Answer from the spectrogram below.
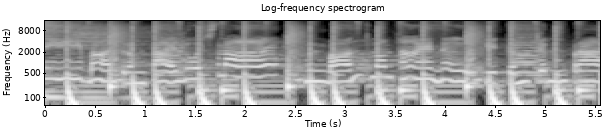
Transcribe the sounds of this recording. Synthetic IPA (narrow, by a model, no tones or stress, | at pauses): iɓaət̪rəmt̪aɛluəjsnaːmɨnɓɑnt̪ʰnŏəmt̪ʰaɛnɨwkiəkənt͡ɕɨnpra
